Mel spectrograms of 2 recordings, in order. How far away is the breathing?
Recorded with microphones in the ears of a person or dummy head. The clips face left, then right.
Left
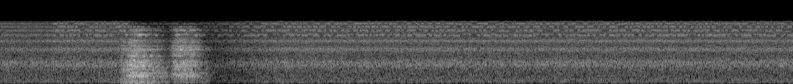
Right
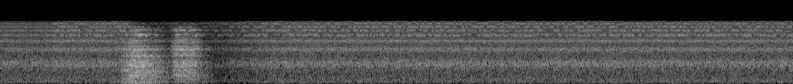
About 2.5 m.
